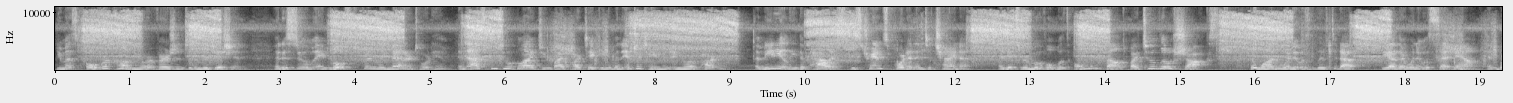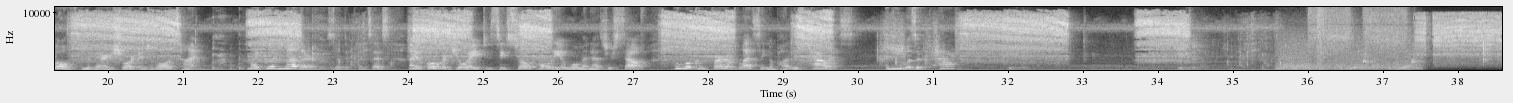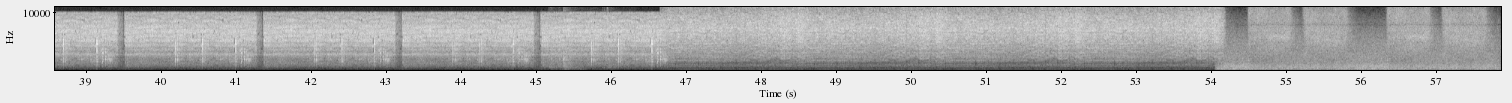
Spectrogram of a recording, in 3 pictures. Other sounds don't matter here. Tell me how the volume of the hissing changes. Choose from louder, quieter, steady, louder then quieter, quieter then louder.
steady.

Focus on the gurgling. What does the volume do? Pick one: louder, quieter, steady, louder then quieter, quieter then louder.
louder.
